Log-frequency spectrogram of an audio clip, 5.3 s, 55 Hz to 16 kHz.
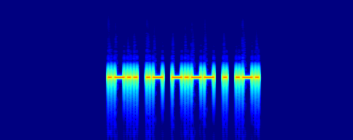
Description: Morse code, heard as a keyed tone, about 25 wpm, 700 Hz. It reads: LAYER
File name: 5 Letter Words - First 3 Letters Given - 25wpm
